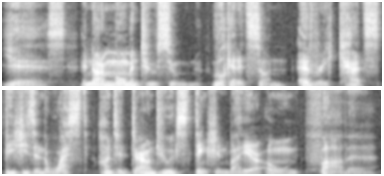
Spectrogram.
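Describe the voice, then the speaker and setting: A man voicing an older king and father in an audio story, cold and menacing, speaking in a measured, regal way. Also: medium pitch, vocal fry, slightly rough, pitched below the performer's own voice, exaggerated voice. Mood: gloating.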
